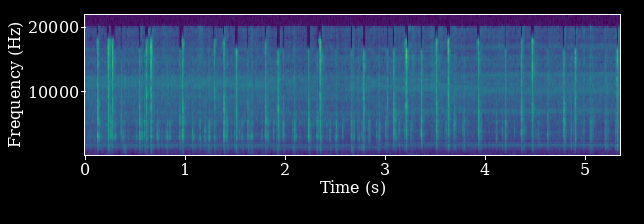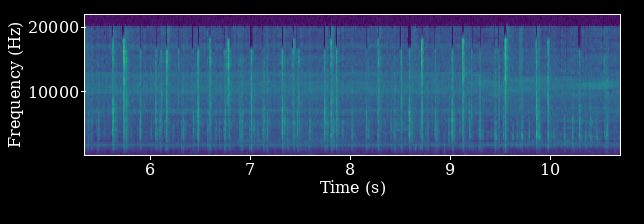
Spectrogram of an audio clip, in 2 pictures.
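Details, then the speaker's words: Sharp JC-K70 cassette Walkman (1988) mechanism running with dense, rapid clicking and rattling chatter caused by a cracked drive gear; audio still plays, somewhat distorted, with capstans also suspect. "Maybe I could unscrew it enough to get at the bout, if the bout's any good, but it is very noisy, isn't it? What a shame. So that was their weakness, for sure."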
